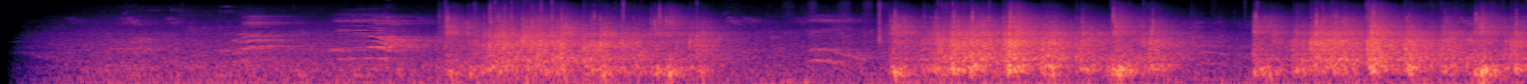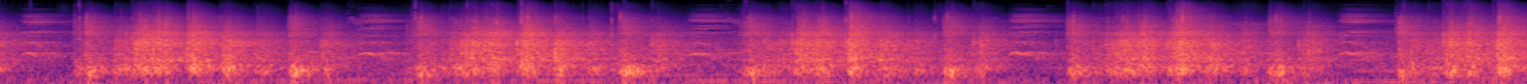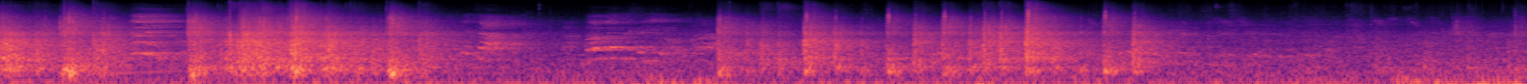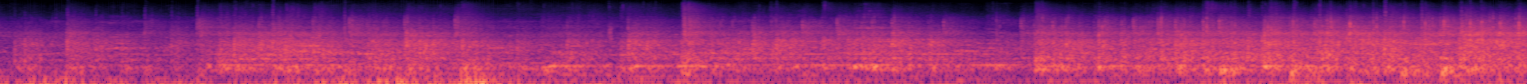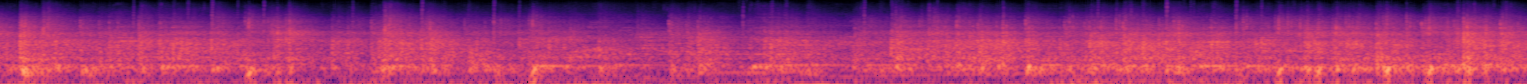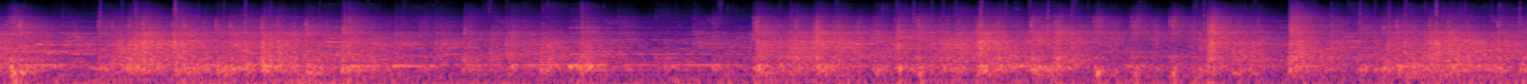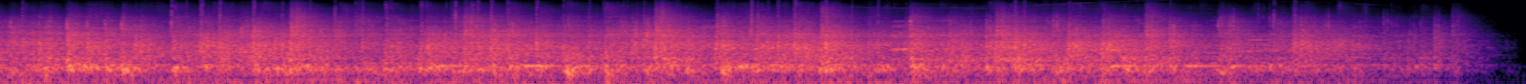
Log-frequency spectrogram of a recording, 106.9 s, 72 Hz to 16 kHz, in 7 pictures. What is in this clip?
Flamenco classes
Sound coming from open windows in distance about 10m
